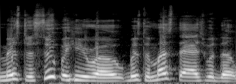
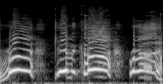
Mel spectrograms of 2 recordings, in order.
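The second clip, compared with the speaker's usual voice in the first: mock shrill, high, stretched-out, drawn-out yells. Retelling a scene where two people run from zombies: imitating people screaming.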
